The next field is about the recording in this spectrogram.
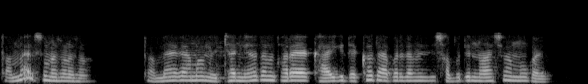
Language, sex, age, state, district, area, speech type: Odia, male, 18-30, Odisha, Jajpur, rural, conversation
